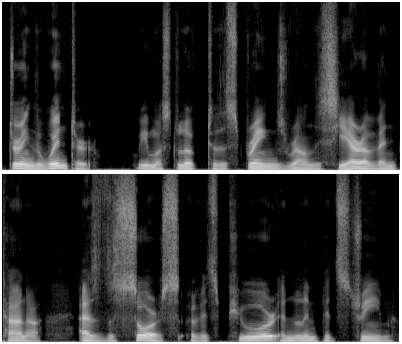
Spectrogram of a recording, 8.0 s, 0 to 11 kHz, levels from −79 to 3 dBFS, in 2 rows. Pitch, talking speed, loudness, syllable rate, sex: 110 Hz, 165 wpm, -19 LUFS, 4.2 syllables/s, male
